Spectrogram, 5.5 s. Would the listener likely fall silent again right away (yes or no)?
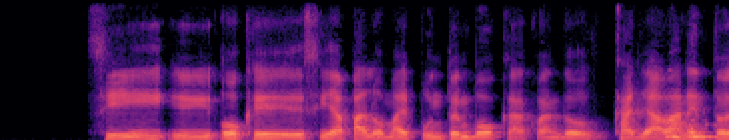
yes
